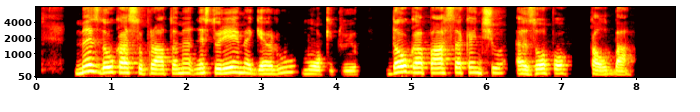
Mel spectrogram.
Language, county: Lithuanian, Klaipėda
